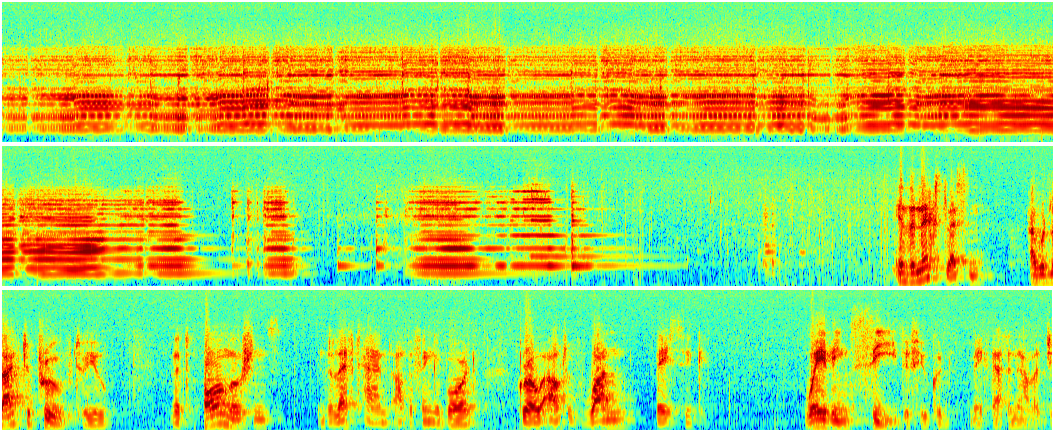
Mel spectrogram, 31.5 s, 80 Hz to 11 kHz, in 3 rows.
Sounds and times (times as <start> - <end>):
Violin, fiddle: 0.0 - 17.4
Speech: 19.4 - 28.1, 29.0 - 31.5.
